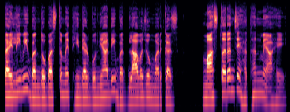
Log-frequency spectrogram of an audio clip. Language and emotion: Sindhi, neutral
